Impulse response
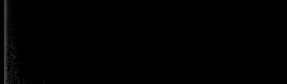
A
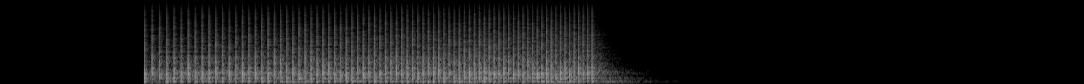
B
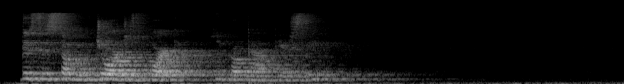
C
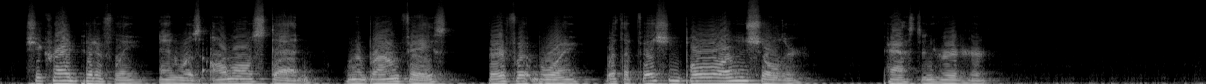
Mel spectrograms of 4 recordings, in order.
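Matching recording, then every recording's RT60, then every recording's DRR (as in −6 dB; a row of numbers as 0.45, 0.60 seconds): A; 0.95, 2.0, 0.55 seconds; 4.0, −4.5, 9.0 decibels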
